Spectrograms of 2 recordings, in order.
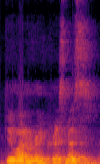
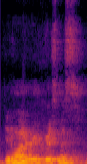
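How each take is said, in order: Both takes have the same delivery.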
